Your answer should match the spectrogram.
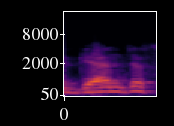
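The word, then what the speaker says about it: Ganges: right த Holi river கேஞ்சிஸ் அது கேஞ்சஸ் கிடையாது இது இந்த வேர்டு தான்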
